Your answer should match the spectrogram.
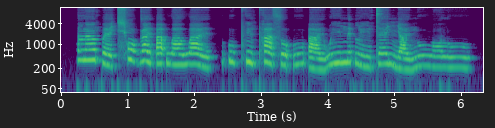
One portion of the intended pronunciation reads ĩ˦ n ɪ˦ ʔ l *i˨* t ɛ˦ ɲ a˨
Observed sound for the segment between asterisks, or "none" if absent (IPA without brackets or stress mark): ĩ˨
